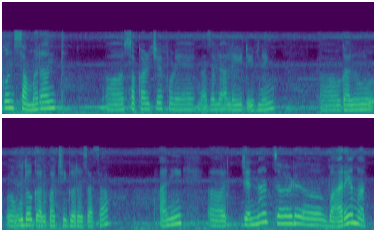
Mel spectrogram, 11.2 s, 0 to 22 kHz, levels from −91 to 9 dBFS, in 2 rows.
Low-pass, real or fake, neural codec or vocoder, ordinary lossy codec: 7.2 kHz; fake; codec, 16 kHz in and 24 kHz out, 2.2 kbps, FireRedTTS-2 codec; none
